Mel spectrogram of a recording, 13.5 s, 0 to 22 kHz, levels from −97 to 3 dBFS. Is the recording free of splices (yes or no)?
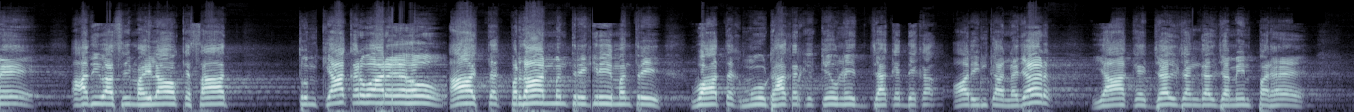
no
